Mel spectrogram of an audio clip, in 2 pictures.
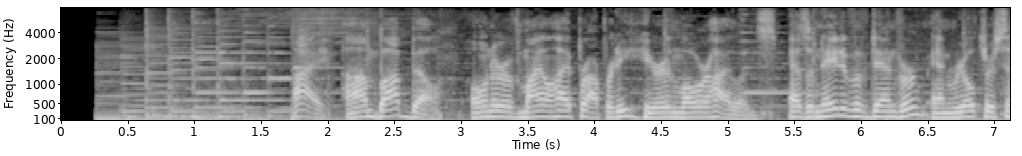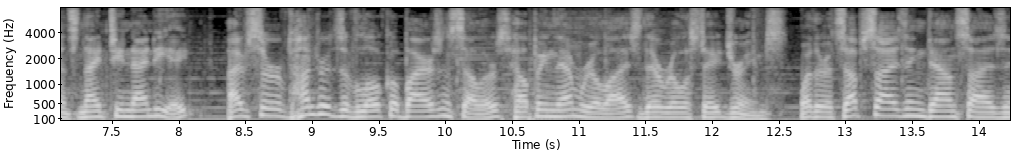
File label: advert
